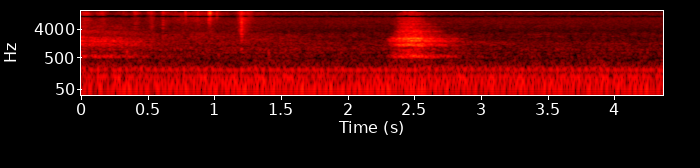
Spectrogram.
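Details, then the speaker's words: 2014 Chevrolet Silverado V8 after tune returned to stock following a cylinder misfire: settles into a steady, even idle with deep low rumble, no stumbling or missing; running normally now. "yeah she's running normally now"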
